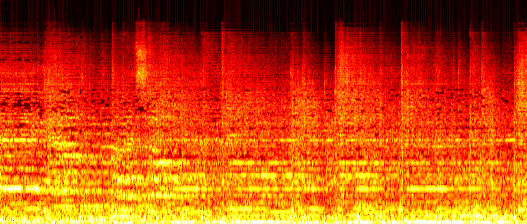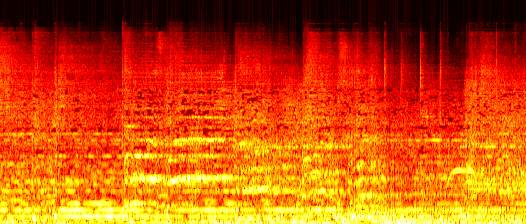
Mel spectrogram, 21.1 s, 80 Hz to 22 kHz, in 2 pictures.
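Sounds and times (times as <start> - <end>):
person singing: 0.0 - 4.7, 12.9 - 18.7
live rock band playing: 0.0 - 21.0.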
